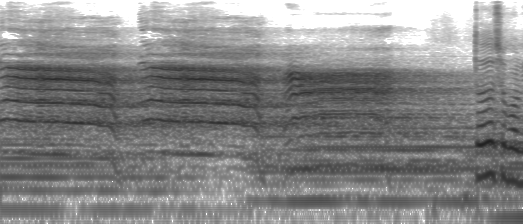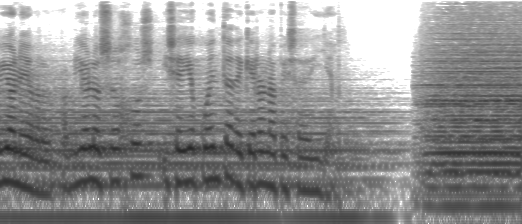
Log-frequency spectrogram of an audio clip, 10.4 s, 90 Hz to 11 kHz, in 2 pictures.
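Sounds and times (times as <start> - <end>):
tied-up monstrous creature screaming: 0.0 - 4.2
speech: 4.8 - 8.7.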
